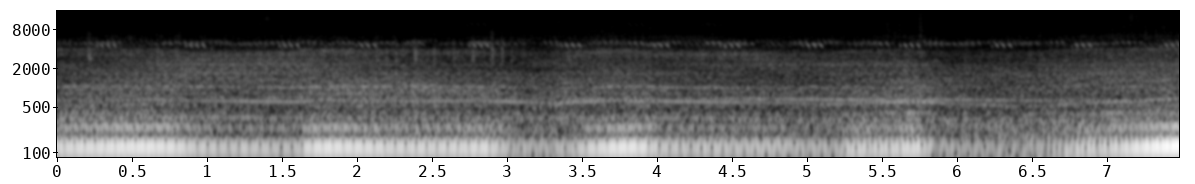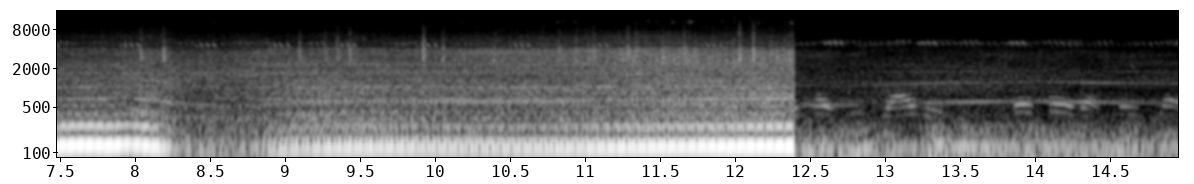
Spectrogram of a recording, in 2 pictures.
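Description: Tracked armored robotic combat vehicle driving over grass, its engine humming and rising and falling, loudest about eight seconds in and again near the end. It cuts off suddenly about twelve seconds in, leaving crickets chirping in a steady pulsing rhythm.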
